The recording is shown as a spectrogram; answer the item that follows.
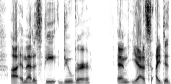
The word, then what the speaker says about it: duergar: the new race uh, and that is the duergar.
